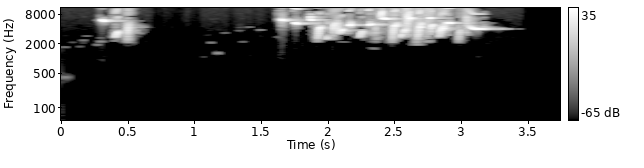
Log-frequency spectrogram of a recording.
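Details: European goldfinch, telqam song style: one short chirping note group, a pause, then a rapid tumbling burst of high twittering and trilled notes lasting nearly two seconds.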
